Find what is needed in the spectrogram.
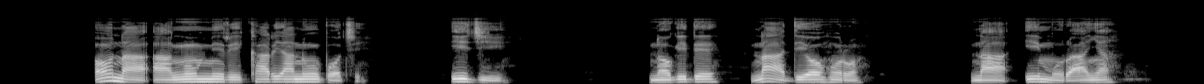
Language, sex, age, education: Igbo, male, 30-45, tertiary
